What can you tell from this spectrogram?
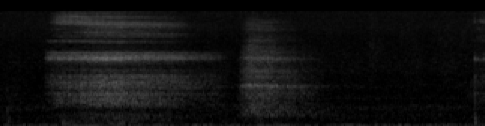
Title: Boyfriend sleeping while snoring lightly SFX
